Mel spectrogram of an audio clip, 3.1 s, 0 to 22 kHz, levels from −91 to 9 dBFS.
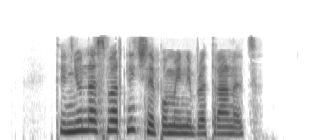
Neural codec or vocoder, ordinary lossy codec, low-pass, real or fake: none; AAC, 32 kbps; 7.2 kHz; real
